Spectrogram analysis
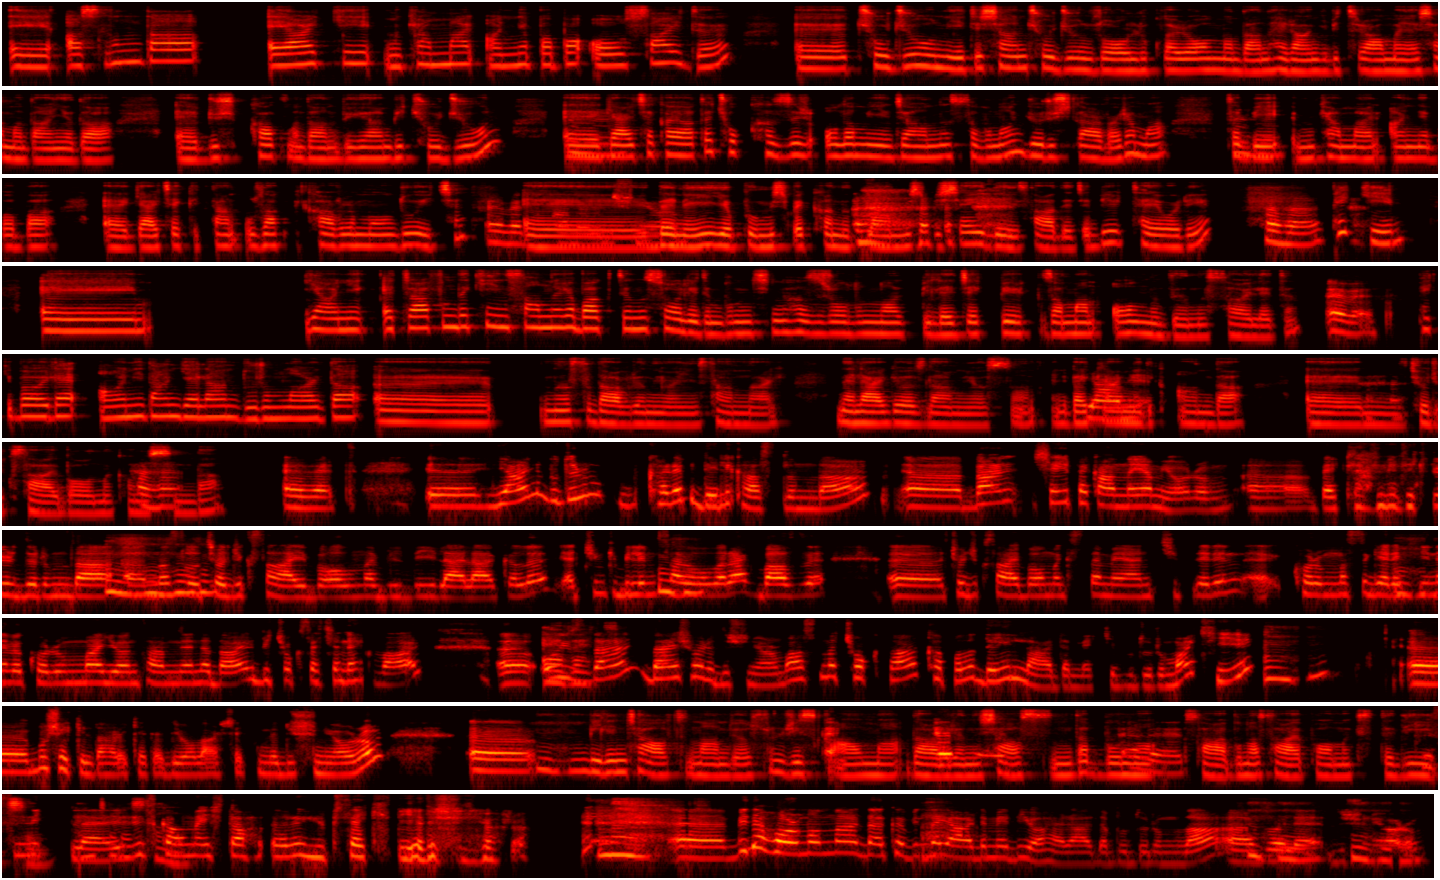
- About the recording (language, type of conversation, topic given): Turkish, podcast, Çocuk sahibi olmaya karar verirken neleri göz önünde bulundurursun?
- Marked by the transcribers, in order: other background noise; chuckle; tapping; laughing while speaking: "beklenmedik"; giggle; laughing while speaking: "diye düşünüyorum"; giggle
